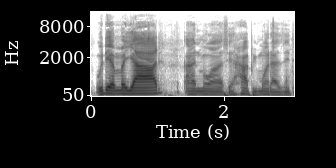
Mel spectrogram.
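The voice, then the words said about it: Put-on Jamaican accent. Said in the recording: “full Jamaican today... That was clearly your attempt... At a Jamaican accent... But you try to sound Jamaican.”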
